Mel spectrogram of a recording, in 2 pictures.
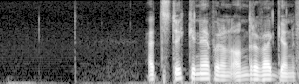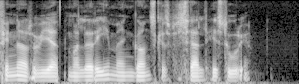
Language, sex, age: Norwegian, male, 22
